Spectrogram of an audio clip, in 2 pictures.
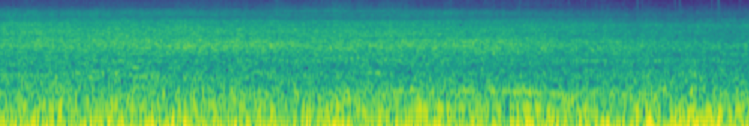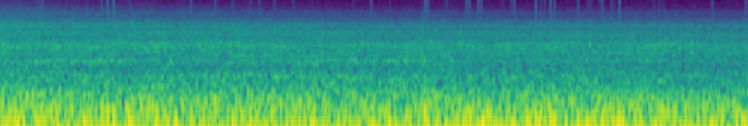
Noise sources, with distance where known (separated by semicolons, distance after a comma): engine of unclear size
